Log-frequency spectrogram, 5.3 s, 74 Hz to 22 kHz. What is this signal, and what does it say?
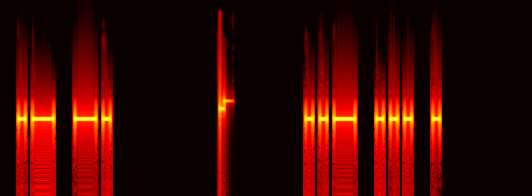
Morse code, heard as a keyed tone, about 17 wpm, 700 Hz. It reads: AN USE
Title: Sets of 2 Words - New Word Drill - 17wpm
